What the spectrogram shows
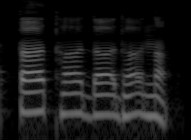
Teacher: त वर्ग दंत से बोला जाता है। त थ द ध न मतलब बिना दांत के इसे नहीं बोल सकते।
